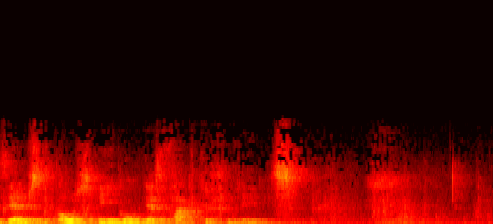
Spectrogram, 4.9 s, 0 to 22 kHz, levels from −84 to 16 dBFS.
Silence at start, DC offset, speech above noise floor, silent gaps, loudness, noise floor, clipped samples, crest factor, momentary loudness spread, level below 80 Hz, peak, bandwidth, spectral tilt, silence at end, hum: 0 s; under 0.1%; 23 dB; none; -23 LUFS; -45 dBFS; under 0.1%; 18 dB; 24 LU; -52 dBFS; -6 dBFS; 10.5 kHz; -5.5 dB/octave; 0 s; none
